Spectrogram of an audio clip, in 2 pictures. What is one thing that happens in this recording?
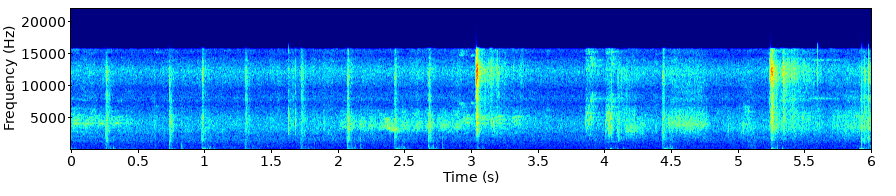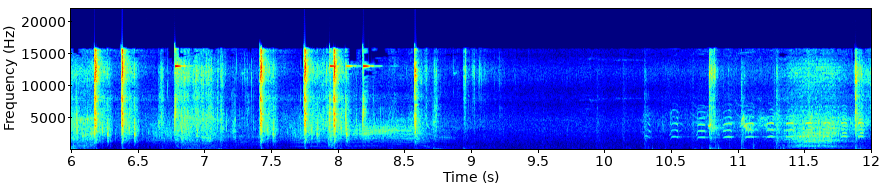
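Footsteps crunch on a gravel path at a steady walking pace.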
